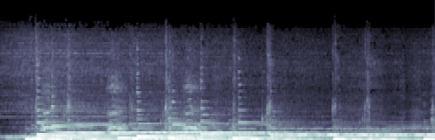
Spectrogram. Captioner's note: spooky music; crow cawing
